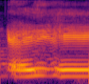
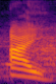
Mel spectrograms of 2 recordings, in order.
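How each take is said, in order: First: It is said as two vowels, ah then ah. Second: It is said as one syllable, like eye. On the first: "yung iba naman A A" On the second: "eto I. Basta sa atin, I"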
